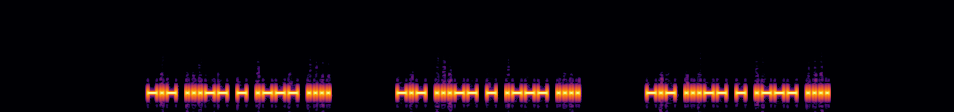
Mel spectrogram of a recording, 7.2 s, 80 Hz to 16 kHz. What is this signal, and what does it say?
Morse code, heard as a keyed tone, about 51 wpm, 700 Hz. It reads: K3TJH K3TJH K3TJH
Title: USA Call Signs - 5 Characters - Repeated 3x - 50wpm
